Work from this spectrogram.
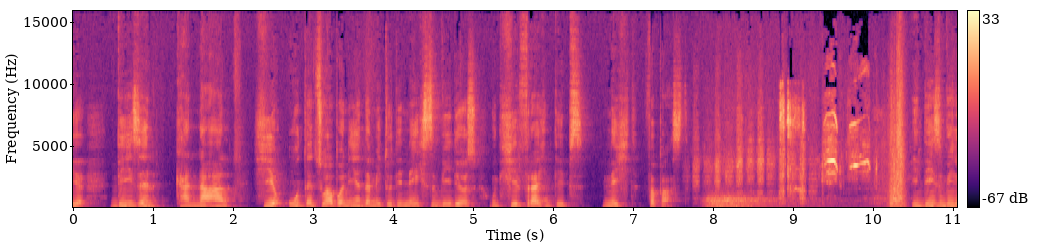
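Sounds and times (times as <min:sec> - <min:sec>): dog panting: 0:07.6 - 0:10.1
short high chirps: 0:08.8 - 0:10.1.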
